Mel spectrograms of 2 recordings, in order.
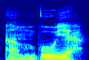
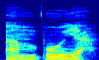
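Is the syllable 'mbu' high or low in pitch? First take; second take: high; high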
